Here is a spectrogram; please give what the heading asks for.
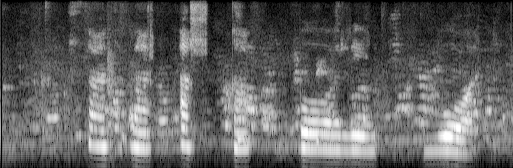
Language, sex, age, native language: Icelandic, female, 7, Icelandic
